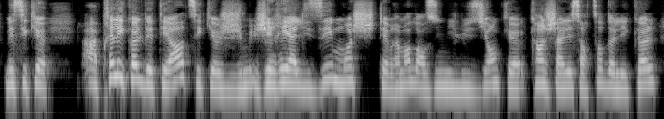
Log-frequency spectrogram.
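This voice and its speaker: A woman's voice: mid-range voice, fairly quick, no room sound. A woman in her thirties with a Québécois French accent, chatting casually as a podcast guest, rambling with fillers and restarts and laughing often. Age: 30s. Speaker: comedian guest.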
